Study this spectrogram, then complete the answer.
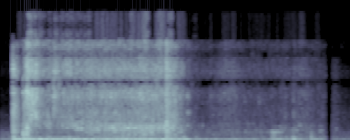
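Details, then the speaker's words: Mobile clinic bathroom sink after the fresh water tank is filled, with the tap opened and the water pump switched on: water gushes steadily over a faint low pump hum, then eases off; the pump and sink work normally. "So once the water tank has been filled, to operate the bathroom sink, first turn on the sink and go over to the pump switch over here and turn it on."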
